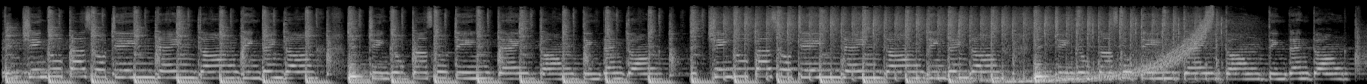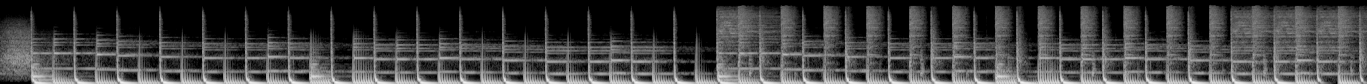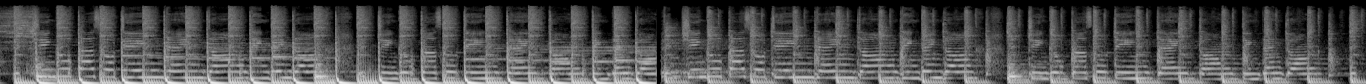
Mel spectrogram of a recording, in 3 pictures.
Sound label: jingle bells ding dang dong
